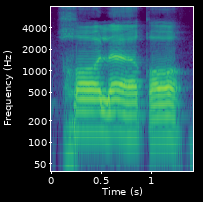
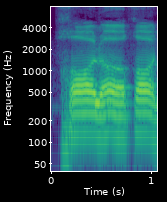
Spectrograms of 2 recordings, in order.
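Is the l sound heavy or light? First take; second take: light; heavy. First: The l sounds light and clear. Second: The l sounds heavy and dark. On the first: The speaker calls it right. "No, it's khalaqa" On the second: The speaker calls it wrong. "then the lam becomes la"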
